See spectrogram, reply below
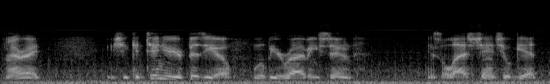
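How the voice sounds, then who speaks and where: Low, knowing spy advisor. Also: male voice, lively intonation, background noise. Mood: attentive, matter-of-fact. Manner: measured, deliberate, knowing delivery with dramatic pauses. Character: calm, knowing middle-aged male spy and military advisor. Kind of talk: dramatic scripted briefing and dialogue in a video game.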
